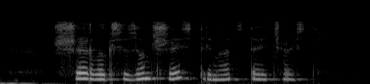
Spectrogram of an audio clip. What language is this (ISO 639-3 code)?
rus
